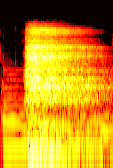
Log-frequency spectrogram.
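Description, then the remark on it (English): A voice performs a long, heavy, breathy exhale, imitating a dragon's deep breath, starting suddenly and slowly fading over about two seconds, fairly loud. “The dragon smiled even bigger and took a deep breath in and out.”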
